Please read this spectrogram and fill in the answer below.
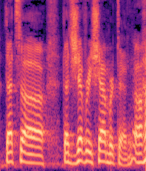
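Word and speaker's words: Gevrey-Chambertin: He's like, oh, that's Gevrey Chambertin.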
